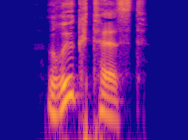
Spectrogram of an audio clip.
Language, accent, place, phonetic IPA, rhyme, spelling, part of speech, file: German, Germany, Berlin, [ˈʁyːktəst], -yːktəst, rügtest, verb, De-rügtest.ogg
- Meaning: inflection of rügen: 1. second-person singular preterite 2. second-person singular subjunctive II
